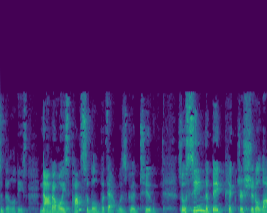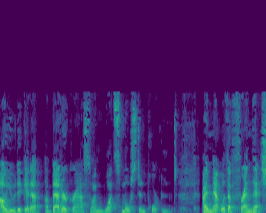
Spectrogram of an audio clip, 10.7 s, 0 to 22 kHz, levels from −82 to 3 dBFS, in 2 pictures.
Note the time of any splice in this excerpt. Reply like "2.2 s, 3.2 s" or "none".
9.3 s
